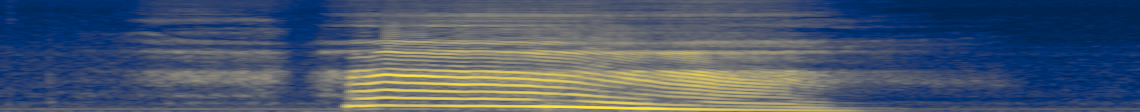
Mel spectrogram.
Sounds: Sigh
